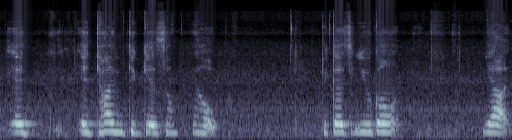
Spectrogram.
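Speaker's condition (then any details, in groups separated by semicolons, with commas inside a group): Cerebral palsy; affects hand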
